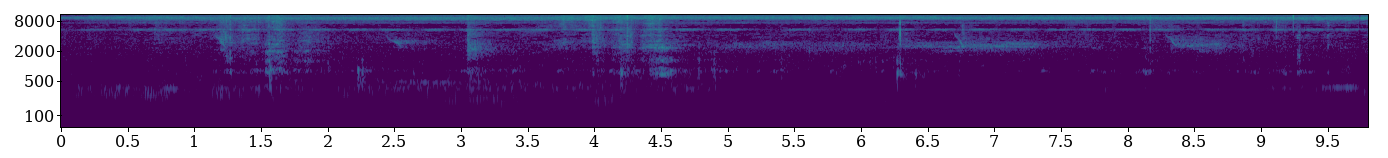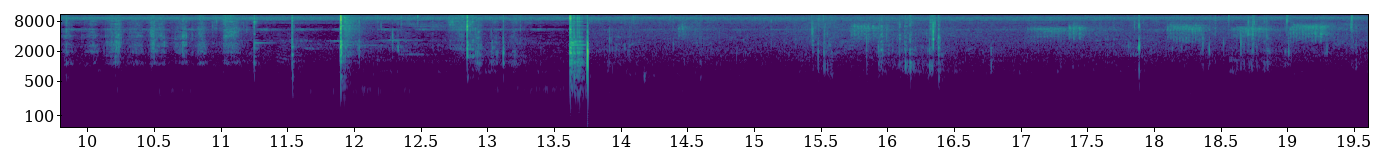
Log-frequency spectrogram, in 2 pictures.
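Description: Kitchen knife cutting through a raw whole chicken on a wooden cutting board, with soft cutting and tearing sounds. There are scattered small clicks, and two sharp knocks of the blade against the board about halfway through are the loudest sounds.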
